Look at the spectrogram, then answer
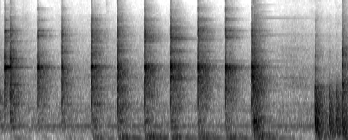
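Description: A hammer strikes a part into an ONYX bike pedal with about ten sharp metallic blows at a steady rhythm, each ringing briefly, followed by a quick rattle of lighter taps at the end.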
